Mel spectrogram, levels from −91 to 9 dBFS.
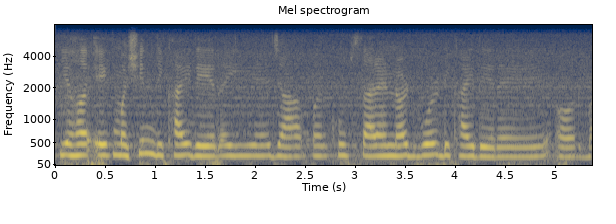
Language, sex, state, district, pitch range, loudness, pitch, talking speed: Hindi, female, Maharashtra, Gondia, 215-235 Hz, -15 LUFS, 225 Hz, 210 wpm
